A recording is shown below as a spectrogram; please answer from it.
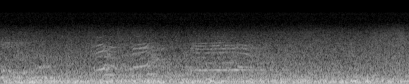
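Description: Loud, steady rush of rough, churning water and wind on the microphone as a center-console boat pounds through choppy waves, with a couple of brief raised voices about one and two seconds in.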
